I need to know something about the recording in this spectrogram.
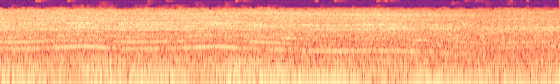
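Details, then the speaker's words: Chrysler/Dodge automatic transmission, fluid level checked and good, noise appearing after re-warming: steady mid-pitched whine over a low engine rumble; transmission whine, clogged filter suspected. "That whining noise is the transmission."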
